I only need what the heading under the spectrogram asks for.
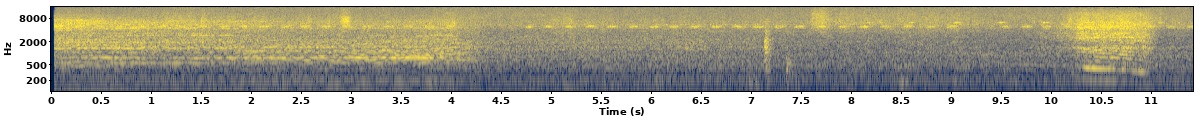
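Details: Asian giant hornet (Vespa mandarinia) at a honey-baited trap near honey bee hives; a deep, steady wing buzz drones for a few seconds, then fades into quiet background hum.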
